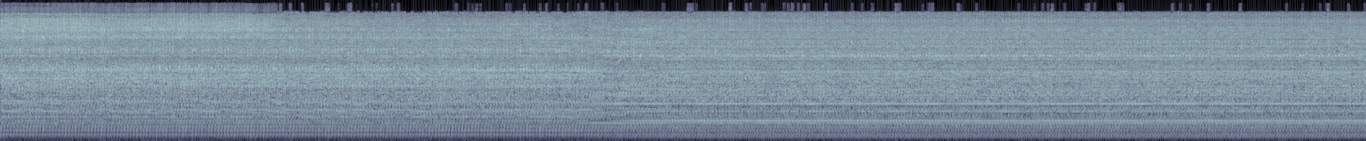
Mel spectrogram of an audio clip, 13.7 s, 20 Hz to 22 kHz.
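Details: Husky 1850W generator (about 5 hp) with Mikuni T3044 carburetor converted to natural gas, mixture set about right; steady single-cylinder drone at even speed without surging or stumbling, running better than on gasoline.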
